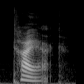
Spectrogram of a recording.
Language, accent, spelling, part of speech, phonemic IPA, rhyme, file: English, US, kayak, noun / verb, /ˈkaɪˌæk/, -aɪæk, En-us-kayak.ogg
- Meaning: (noun) A type of small boat, covered over by a surface deck, powered by the occupant or occupants using a double-bladed paddle in a sitting position, from a hole in the surface deck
